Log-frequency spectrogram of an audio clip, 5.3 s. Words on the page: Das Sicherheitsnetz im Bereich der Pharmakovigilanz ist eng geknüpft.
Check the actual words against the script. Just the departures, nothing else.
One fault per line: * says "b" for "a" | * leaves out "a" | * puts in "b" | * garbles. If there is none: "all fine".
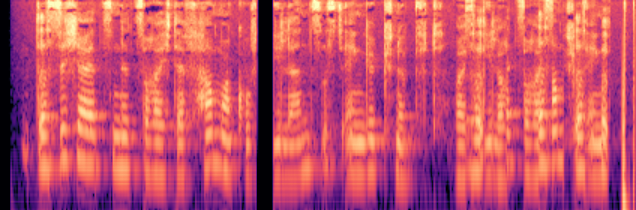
* leaves out "im"
* garbles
